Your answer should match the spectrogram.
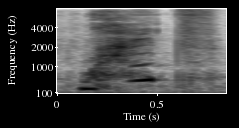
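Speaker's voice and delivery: a sudden high, soft "what"; imitating his baffled reaction; stunned what. Kimball reading cruel posts, high baffled disbelief. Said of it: "he's just like".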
